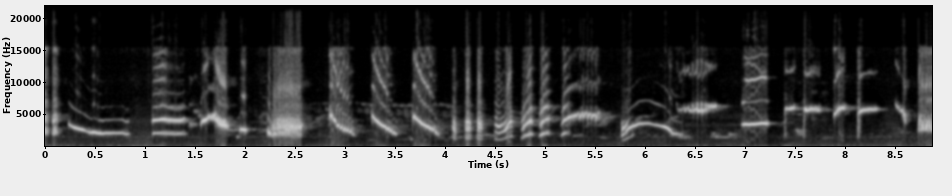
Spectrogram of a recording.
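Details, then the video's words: Asian pied starling singing in captivity as a training lure: dense mix of slurred whistles, a loud harsh rasp, rapid downward sweeps, an arched whistle and high repeated chips, with no pauses longer than a moment. "Suara Jalak Suren Gacor Full Isian Mewah Auto Bongkar Isian Pancingan Burung Jalak Agar Isian Bagus"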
